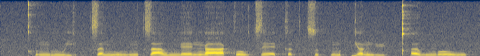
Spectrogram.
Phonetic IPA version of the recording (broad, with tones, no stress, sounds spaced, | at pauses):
kʰ ʊ˨ ŋ l uː˧ j ɪ˥ k̚ t͡s ɐ˨˥ n w uː˨ ŋ t͡s aː˨ w ŋ ɛː˨˧ ŋ aː˨˥ k o˧ w t͡s ɛː˨ k ɐ˥ k̚ t͡s ʊ˨ k̚ n̪ ʊ˥ k̚ j ɐ˧ ŋ yː˧ t̚ pʰ ɐ˨˧ w ŋ o˥ w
